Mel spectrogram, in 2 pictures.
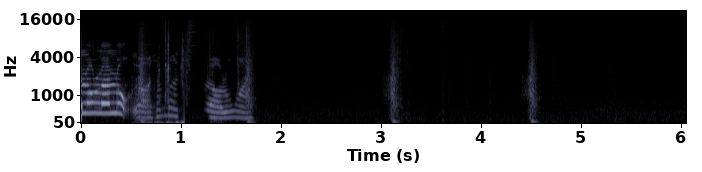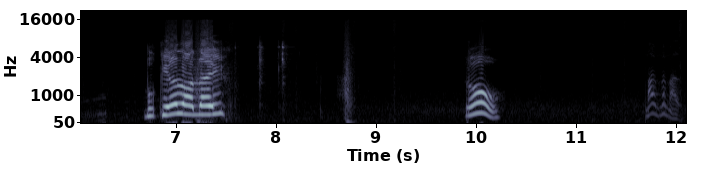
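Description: A sword swishes and strikes in quick blows.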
